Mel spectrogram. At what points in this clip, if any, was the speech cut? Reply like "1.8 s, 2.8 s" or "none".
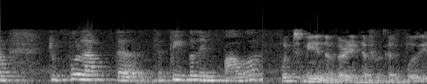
2.7 s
